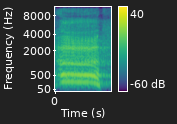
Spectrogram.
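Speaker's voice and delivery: straining grunt. Retold or imitated. Doctor squeezing a patient, acted straining grunt. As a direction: grunt as if squeezing really hard. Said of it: "their teeth clench".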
